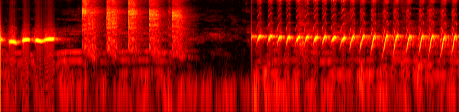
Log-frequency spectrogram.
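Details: ['Female White-rumped shama giving a short wavering whistle, then a burst of harsh broadband rattles. After a brief silence comes a long, fast, steady series of identical whistled notes, about six per second.']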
